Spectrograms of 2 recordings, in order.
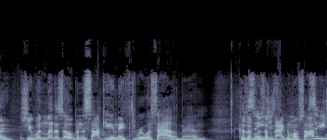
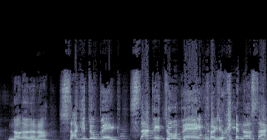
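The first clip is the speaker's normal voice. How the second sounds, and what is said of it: Put-on stereotyped foreign accent. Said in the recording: “I have to do the accent now, and it's going to seem totally racist”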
